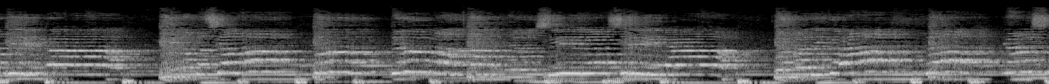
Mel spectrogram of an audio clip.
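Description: A girl singing a slow Indonesian pop ballad solo into a handheld microphone, her voice rising and falling in long sung phrases over instrumental accompaniment with a steady low rhythmic part.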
